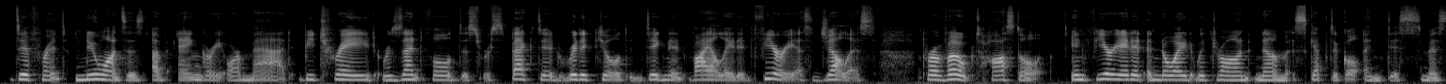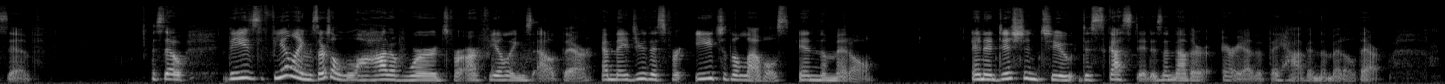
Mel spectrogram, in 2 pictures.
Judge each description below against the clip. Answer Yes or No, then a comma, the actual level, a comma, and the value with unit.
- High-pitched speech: Yes, high, 215 Hz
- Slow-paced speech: Yes, slow, 130 wpm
